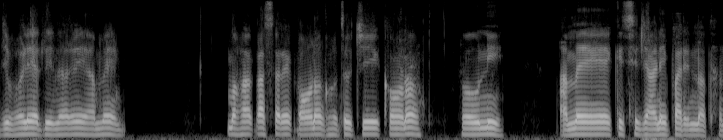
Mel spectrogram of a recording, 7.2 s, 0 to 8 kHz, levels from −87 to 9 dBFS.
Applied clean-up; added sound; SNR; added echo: neural diffusion model UNIVERSE++.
